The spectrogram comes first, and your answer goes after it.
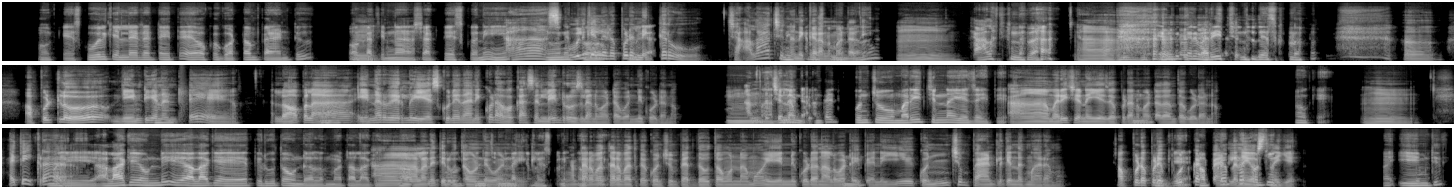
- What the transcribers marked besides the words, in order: tapping; laughing while speaking: "చిన్నదా? ఎందుకని మరీ చిన్నదేసుకోడం?"; other background noise; chuckle; giggle; in English: "బూట్ కట్"
- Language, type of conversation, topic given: Telugu, podcast, నీ స్టైల్‌కు ప్రేరణ ఎవరు?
